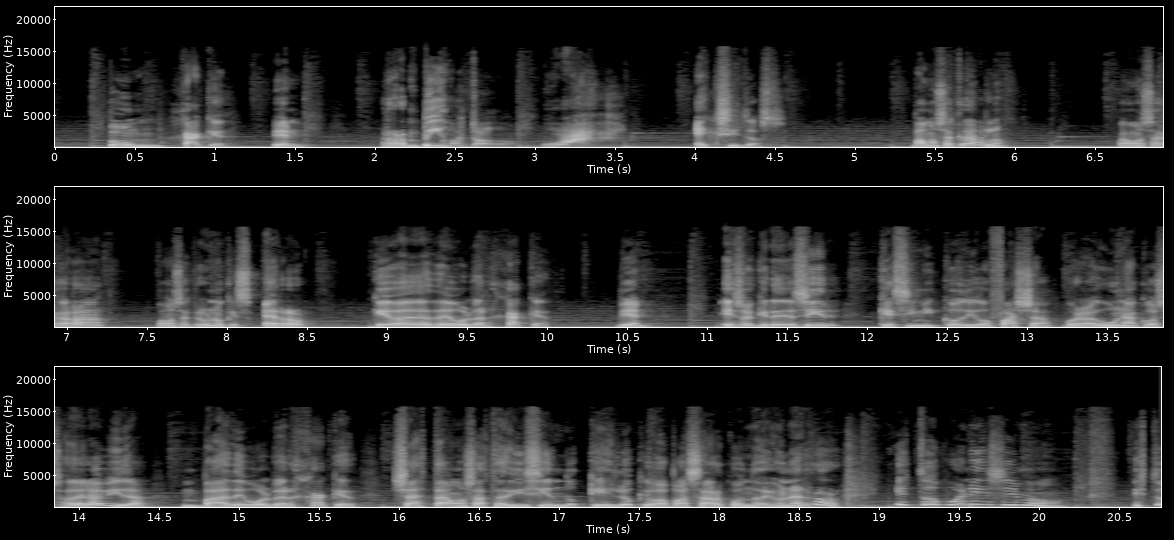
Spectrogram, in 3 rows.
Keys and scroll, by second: 0.6 Escape, 1.4 ctrl+s, 3.0 k, 4.8-8.0 typing, 9.2 ctrl+g, 10.3 s, 12.3-14.0 typing, 16.1 shift+k.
